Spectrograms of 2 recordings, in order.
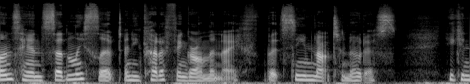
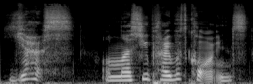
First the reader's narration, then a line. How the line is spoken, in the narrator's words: Sloane growled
